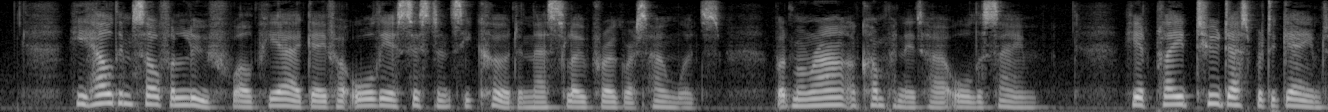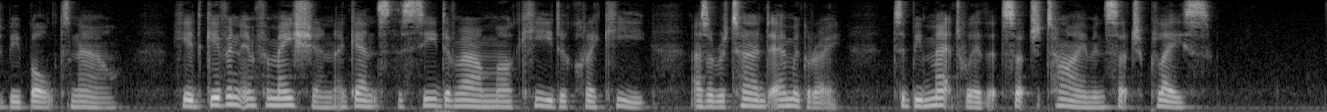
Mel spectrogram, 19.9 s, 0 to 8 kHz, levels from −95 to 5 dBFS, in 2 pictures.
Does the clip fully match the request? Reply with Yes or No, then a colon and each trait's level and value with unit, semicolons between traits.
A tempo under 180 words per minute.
No: average, 190 wpm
